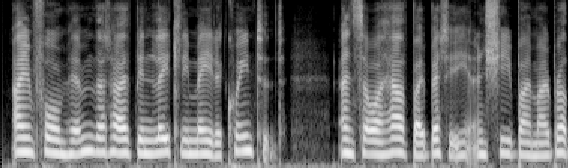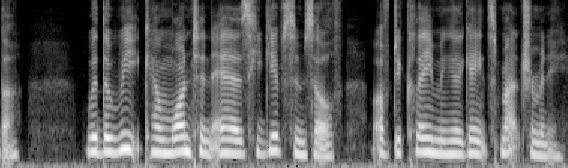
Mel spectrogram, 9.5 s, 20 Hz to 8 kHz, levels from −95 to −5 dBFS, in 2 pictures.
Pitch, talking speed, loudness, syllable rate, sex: 195 Hz, 215 wpm, -17 LUFS, 4.9 syllables/s, female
